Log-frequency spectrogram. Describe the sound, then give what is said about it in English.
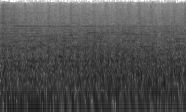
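A helicopter's engine and rotors producing a steady, dense whirring roar that holds at an even level throughout, with no clear breaks or changes. “has climbed into the cockpit of the hijacked helicopter”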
